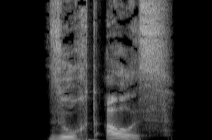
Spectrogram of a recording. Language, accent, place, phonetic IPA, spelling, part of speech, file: German, Germany, Berlin, [ˌzuːxt ˈaʊ̯s], sucht aus, verb, De-sucht aus.ogg
- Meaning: inflection of aussuchen: 1. second-person plural present 2. third-person singular present 3. plural imperative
